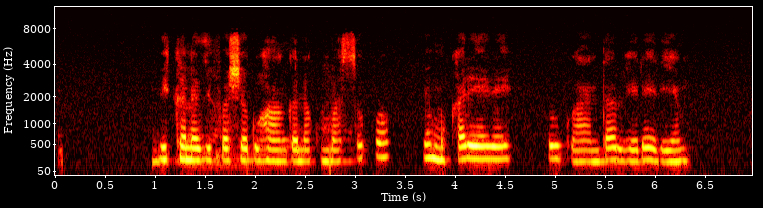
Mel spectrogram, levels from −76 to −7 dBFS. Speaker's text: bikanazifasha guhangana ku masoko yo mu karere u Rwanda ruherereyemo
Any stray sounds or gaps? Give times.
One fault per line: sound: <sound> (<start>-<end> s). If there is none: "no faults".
no faults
